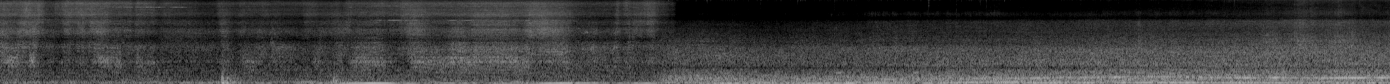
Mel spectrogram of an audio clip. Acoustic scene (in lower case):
street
